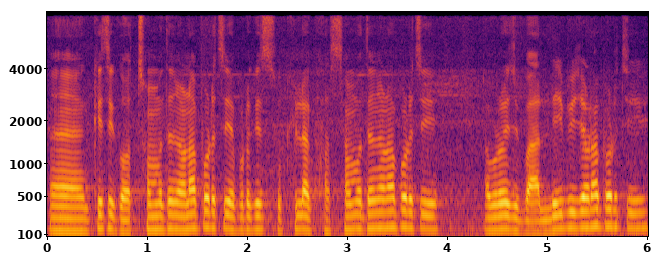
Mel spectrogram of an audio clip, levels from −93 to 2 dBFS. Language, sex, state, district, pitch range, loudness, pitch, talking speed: Odia, male, Odisha, Khordha, 130-150 Hz, -16 LUFS, 140 Hz, 190 wpm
